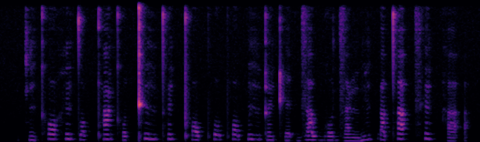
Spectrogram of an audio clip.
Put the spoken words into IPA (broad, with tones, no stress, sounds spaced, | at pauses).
t͡ɕ ĩ˨˩ kʰ ɔ˦ h ĩ˦ t̪ ɔ˨ k̚ pʰ ã˦ kʰ o˨ t̚ kʰ ĩ˥˧ m t̪ʰ ẽ˦ k̚ t̪ʰ ɔ˧ pʰ o˦ pʰ ɔ˥˧ p ĩ˥˧ ŋ t̪ ẽ˧ kʰ e˨ ʔ d͡z a˥˧ w ɡ o˧ d͡z a˨˩ ŋ ɡ ĩ˦ k̚ a˧ t̪ʰ a˦ ʔ t͡sʰ ẽ˦ k̚ h a˨ ʔ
